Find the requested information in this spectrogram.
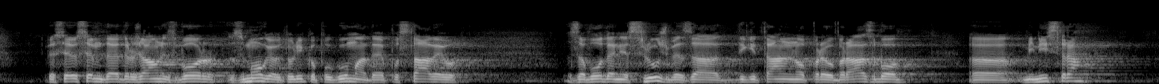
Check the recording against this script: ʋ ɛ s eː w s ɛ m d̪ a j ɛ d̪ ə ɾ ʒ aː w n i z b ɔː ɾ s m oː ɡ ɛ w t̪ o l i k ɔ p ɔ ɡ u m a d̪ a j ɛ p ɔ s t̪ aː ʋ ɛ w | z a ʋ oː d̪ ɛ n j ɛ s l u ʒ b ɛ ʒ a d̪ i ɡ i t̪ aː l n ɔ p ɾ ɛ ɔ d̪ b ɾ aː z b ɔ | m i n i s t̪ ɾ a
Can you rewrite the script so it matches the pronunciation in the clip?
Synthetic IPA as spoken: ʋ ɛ s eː w s ɛ m d̪ a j ɛ d̪ ə ɾ ʒ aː w n i z b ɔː ɾ z m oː ɡ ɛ w t̪ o l i k ɔ p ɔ ɡ u m a d̪ a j ɛ p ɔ s t̪ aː ʋ i w | z a ʋ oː d̪ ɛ n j ɛ s l u ʒ b ɛ z a d̪ i ɡ i t̪ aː l n ɔ p ɾ ɛ ɔ b ɾ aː z b ɔ | m i n i s t̪ ɾ a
